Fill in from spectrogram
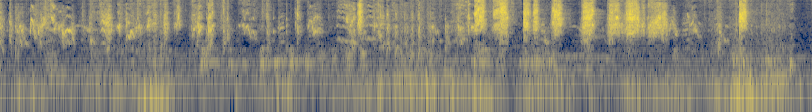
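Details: Budgerigars chirping in rapid, irregular bursts, about three or four notes a second, scratchy and buzzy, becoming louder and more clipped in the second half.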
